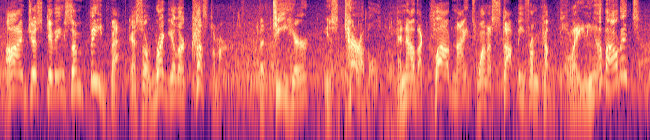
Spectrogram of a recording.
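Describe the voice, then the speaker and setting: A man's voice: sits high, big pitch swings, normal speed, noisy background. An actor voicing a smug, mocking young mech salesman in a video game, with a sneering, theatrical manner. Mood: scornful. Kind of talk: video game cutscene acting.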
